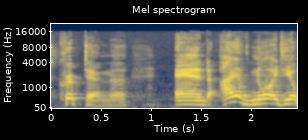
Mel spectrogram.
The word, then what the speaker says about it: Krypton: screen presence and except he can't pronounce Krypton correct Leia throughout the whole movie he keeps pronouncing it as Krypton and I have no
